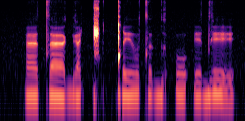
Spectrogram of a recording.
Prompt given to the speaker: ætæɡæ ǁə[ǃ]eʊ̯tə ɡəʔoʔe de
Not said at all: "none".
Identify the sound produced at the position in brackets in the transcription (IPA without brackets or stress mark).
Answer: ǃ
